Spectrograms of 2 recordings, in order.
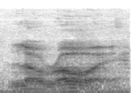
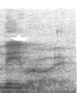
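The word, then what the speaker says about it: Le Roy: I pronounced that right Rochester Laroy not Leroy all right tickets available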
